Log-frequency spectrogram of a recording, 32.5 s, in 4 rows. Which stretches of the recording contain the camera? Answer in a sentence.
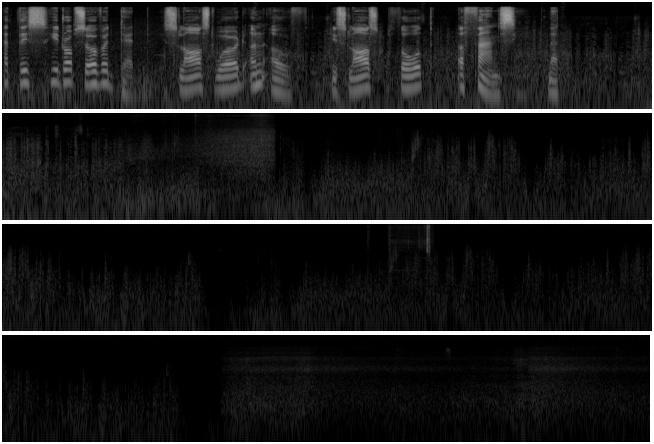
The camera can be heard from 20.8 to 21.6 s.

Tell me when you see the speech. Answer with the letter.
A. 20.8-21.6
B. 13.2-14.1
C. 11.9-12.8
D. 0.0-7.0
D.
